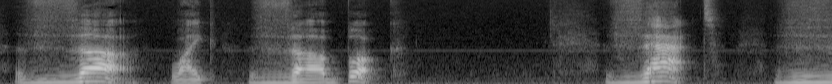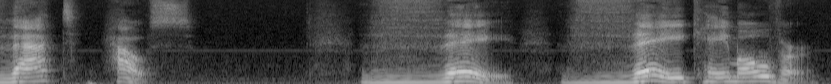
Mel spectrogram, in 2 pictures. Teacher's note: That's the voiced TH. You should be able to feel a strong vibration in your throat and on your tongue. · they should all be voiced and all made with your tongue coming through your teeth.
